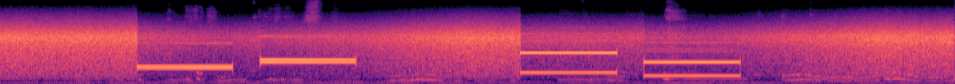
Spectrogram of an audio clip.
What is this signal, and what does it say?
Aircraft SELCAL, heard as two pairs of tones, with radio static and the noise of a cafe. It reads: JK-MP FS-CM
